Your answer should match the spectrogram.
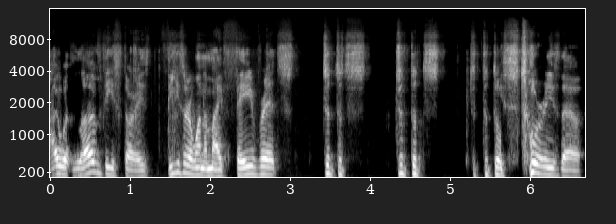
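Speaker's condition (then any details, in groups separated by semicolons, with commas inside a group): Stuttering; onset around age 2.5, fall with traumatic brain injury then, grandfather and daughter stutter, likely genetic, hypnotherapy tried; no longer hides stutter, not trying to avoid stuttering, stuttering more or more aware lately, sober; stutters every time talking, hard ordering in restaurants, phone calls, strangers, alcohol seemed to lessen stutter; repeated sounds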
